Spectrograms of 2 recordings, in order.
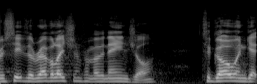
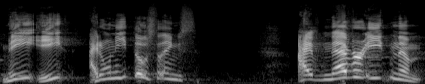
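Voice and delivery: higher indignant Peter; Peter refusing; 9 semitones higher, 7 dB louder than usual. Retold or imitated. Preacher voicing Peter refusing to eat, indignant. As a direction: refuse in disbelief. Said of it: "And he goes".

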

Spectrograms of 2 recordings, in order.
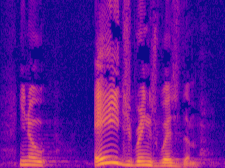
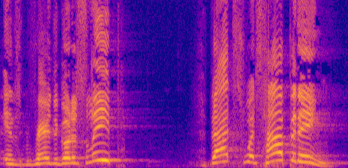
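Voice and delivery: higher and louder, building up the scene; excited telling; 8 semitones higher, 8 dB louder than usual. Acted. Storytelling build-up.

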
